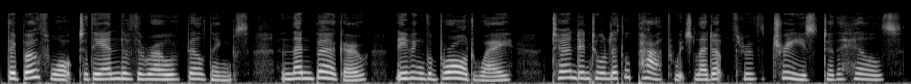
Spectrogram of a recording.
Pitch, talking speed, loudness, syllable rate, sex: 245 Hz, 210 wpm, -18 LUFS, 4.9 syllables/s, female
